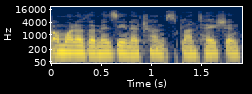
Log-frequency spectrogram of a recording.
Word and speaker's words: xenotransplantation: And you're going to tell us a little bit more about xenotransplantation. Is that the correct pronunciation? – Yeah, very good. Xenotransplantation.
